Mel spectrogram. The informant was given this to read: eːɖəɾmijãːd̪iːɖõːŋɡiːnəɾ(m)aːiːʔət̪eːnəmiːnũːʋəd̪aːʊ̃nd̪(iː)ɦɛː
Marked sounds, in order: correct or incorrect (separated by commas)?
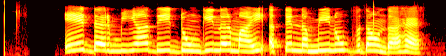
correct, incorrect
